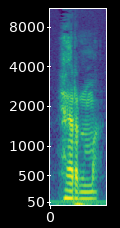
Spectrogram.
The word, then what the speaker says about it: hermano: H is always silent. example hermanoer deer sometimes though um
